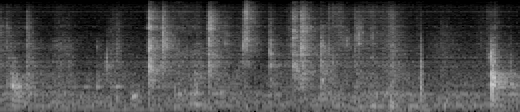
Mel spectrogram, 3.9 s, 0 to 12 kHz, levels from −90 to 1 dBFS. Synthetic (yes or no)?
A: yes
